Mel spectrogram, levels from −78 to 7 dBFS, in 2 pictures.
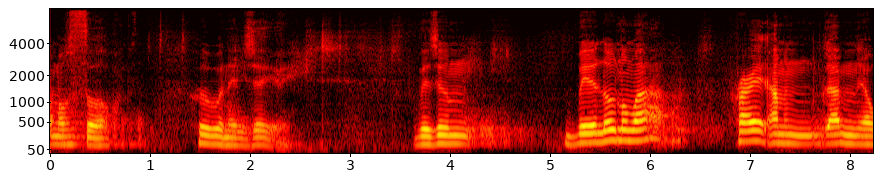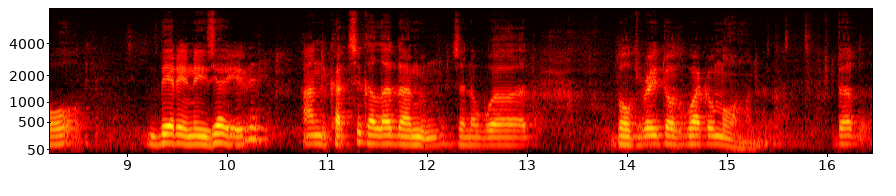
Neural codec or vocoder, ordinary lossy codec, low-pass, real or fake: codec, 16 kHz, 0.5 kbps, X-Codec, HuBERT features, trained on LibriSpeech; none; none; fake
